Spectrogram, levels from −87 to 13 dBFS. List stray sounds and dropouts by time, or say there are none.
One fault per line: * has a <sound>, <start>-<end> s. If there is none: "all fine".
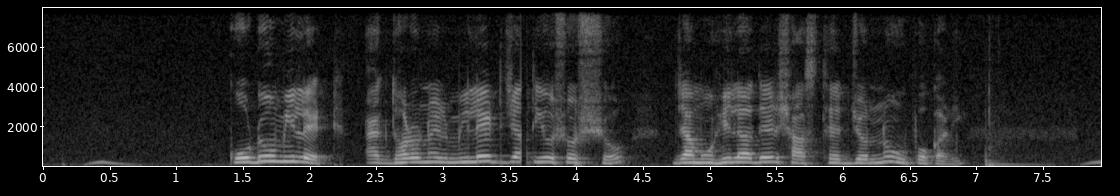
* has a dropout, 3.6-3.6 s
* has a thud, 7.1-7.6 s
